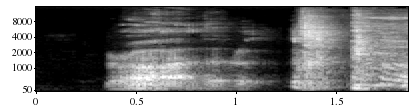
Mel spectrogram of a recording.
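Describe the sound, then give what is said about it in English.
A voice imitates a golem's roar with a deep, gurgling, burp-like growl lasting about a second, followed by two short, breathy, rasping bursts, fairly loud. “Beautiful roar. It sounded a bit like a burp.”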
